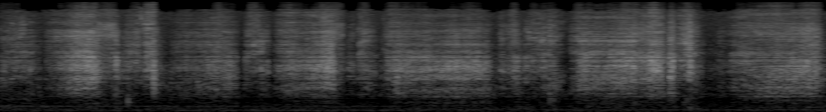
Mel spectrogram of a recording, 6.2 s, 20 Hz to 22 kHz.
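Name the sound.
M390 steel Vosteed knife slicing textbook paper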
